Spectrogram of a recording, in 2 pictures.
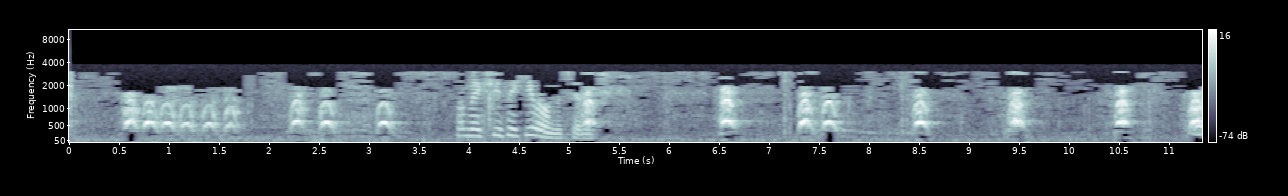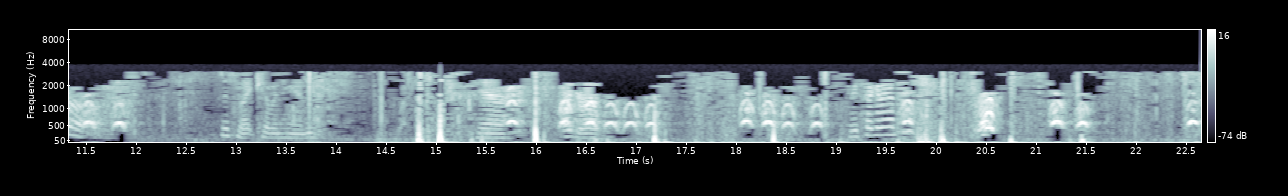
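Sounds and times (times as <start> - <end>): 
dog barking: 0.5 - 3.4, 5.1 - 5.4, 6.5 - 8.8, 9.4 - 9.7, 10.4 - 12.1, 15.7 - 17.4, 18.0 - 19.0, 20.4 - 21.7, 22.5 - 22.6
speech: 4.0 - 5.6, 12.9 - 17.2, 19.1 - 20.8.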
